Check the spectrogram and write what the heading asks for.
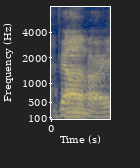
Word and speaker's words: valonqar: Valonqar, yeah.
